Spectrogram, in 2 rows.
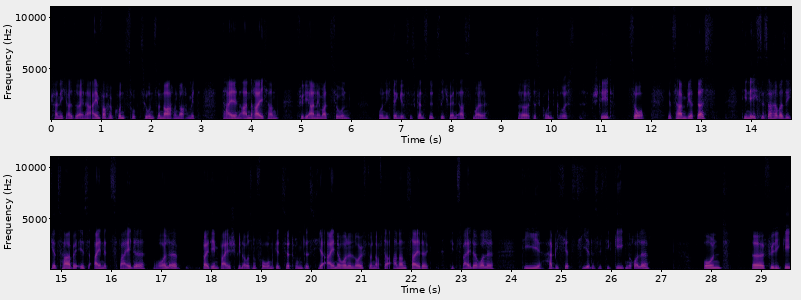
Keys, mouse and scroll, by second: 1.4-6.8 middle drag, 8.4 click, 9.3 space, 10.5 click, 10.7 space, 11.3 middle click, 12.8-14.2 middle drag, 17.3 middle click, 18.9 shift+click, 19.0 shift+scroll up 1, 25.3 click, 25.8 space.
